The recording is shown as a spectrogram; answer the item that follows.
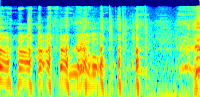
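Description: A man laughing in a quick run of short bursts, each falling in pitch, that tails off after about a second and a half.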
